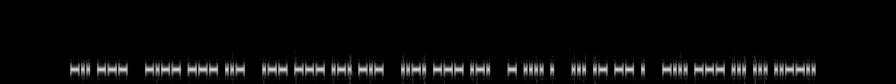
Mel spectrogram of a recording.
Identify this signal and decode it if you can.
Morse code, heard as a keyed tone, about 46 wpm, 700 Hz. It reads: DO YOU WORK FOR THE SAME BOSS?
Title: Sentences from Top 1000 Words - Review Part 4 - 45wpm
